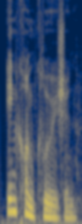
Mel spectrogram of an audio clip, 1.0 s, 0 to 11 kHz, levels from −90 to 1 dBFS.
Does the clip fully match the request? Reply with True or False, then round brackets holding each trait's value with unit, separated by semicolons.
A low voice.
True (120 Hz)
